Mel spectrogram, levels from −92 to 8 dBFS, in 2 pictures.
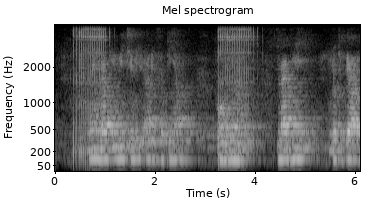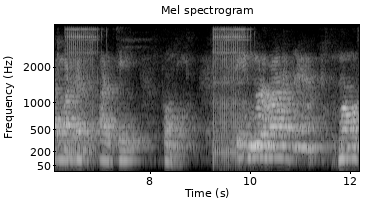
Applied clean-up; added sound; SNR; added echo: none; Tools; 14 dB; reverberation time 1.1 s.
